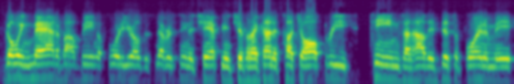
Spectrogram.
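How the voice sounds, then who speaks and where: A comedian in his forties from Cleveland, telling rambling, animated stories in a casual interview over a remote call. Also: fairly high pitch, normal speed. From Cleveland, Ohio. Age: 40s. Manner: rambling, animated storyteller who jumps between asides. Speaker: stand-up comedian guest. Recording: tinny phone-like call audio.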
